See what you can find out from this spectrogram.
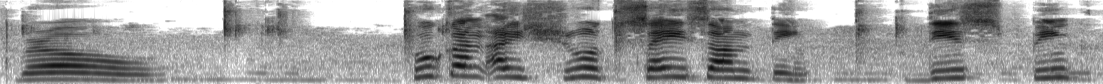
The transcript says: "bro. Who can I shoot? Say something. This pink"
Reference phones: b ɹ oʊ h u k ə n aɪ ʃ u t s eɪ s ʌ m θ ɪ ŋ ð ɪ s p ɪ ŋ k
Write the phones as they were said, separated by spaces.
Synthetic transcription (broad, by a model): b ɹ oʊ h u k ə n aɪ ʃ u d s eɪ s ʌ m t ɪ ŋ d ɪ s p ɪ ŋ k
